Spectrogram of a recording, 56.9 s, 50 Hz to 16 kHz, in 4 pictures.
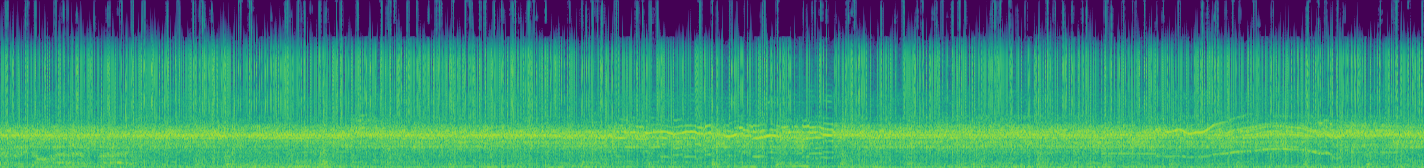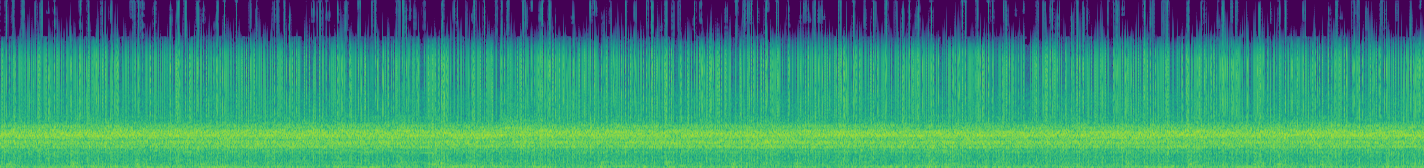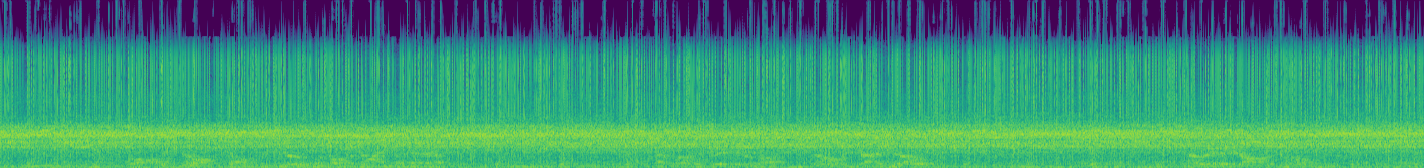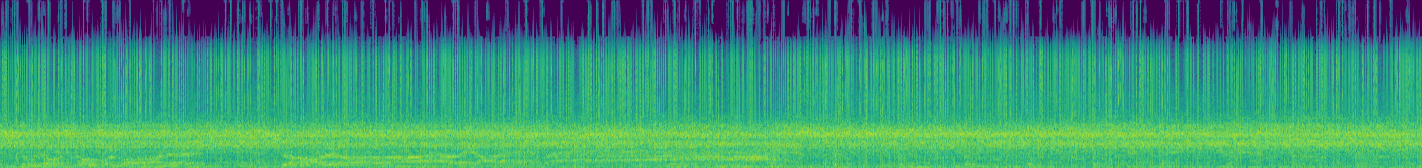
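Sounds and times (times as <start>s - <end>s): bass guitar: 0.0s - 56.9s
distorted electric guitars: 0.0s - 56.9s
drum kit: 0.0s - 56.9s
guitar note bending: 0.0s - 56.9s.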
